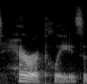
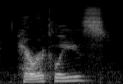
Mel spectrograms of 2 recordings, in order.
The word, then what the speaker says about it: Heracles: His name in the in the Roman is Hercules. His name is in the Greek is Heracles, and so you can hear the name Hera in there. Heracles.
